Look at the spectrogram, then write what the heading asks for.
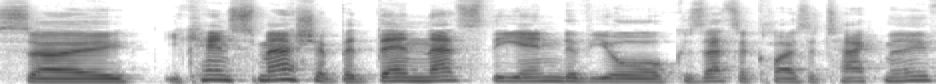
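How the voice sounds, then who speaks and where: In a very clean recording with a silent background, a man with an Australian accent speaks at a moderate pace in a bright, sharp tone with ordinary pitch variation. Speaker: miniature game designer and channel host. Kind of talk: tutorial. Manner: halting, many fillers and self-corrections; casual, impromptu.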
